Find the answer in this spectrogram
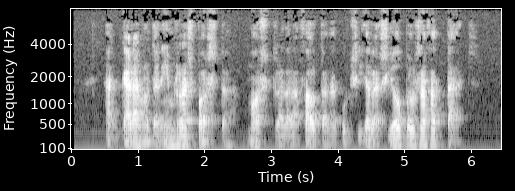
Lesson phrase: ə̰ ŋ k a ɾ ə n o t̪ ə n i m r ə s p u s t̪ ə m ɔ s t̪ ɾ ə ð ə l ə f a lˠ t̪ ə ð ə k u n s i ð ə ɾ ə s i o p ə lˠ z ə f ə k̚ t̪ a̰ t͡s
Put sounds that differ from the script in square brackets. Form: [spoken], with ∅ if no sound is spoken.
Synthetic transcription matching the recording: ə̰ ŋ k a ɾ ə n o t̪ ə n i m r ə s p [ɔ] s t̪ ə m ɔ s t̪ ɾ ə ð ə l ə f a lˠ t̪ ə ð ə k u n s i ð ə ɾ ə s i o p ə lˠ z ə f ə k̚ t̪ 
